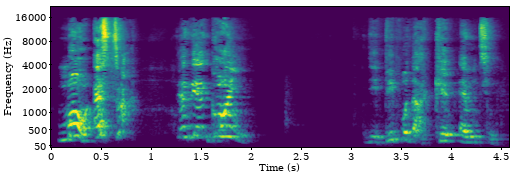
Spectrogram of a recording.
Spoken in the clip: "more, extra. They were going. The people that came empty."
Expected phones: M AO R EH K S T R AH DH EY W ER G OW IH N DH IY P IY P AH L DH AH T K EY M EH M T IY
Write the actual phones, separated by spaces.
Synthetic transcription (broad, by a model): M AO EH S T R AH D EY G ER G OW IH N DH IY P IY P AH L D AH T K EY M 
